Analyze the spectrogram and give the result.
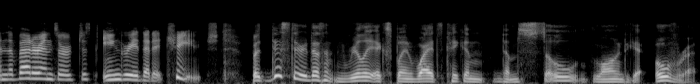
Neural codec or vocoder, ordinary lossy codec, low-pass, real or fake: codec, 16 kHz, 2 kbps, FunCodec, trained on LibriTTS, 25 frames a second; Opus, 64 kbps; 7.2 kHz; fake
